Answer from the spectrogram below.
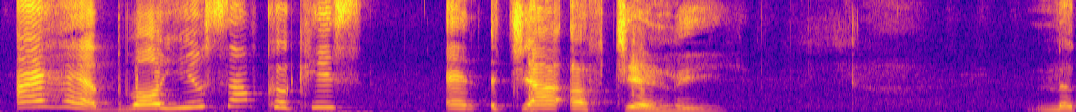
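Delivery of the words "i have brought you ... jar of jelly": high, louder put-on girl voice; wolf faking a girl. A narrator's reading. Wolf at the door posing as granddaughter, high and loud. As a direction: sell the disguise, pitched up and loud. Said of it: "said the wolf".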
